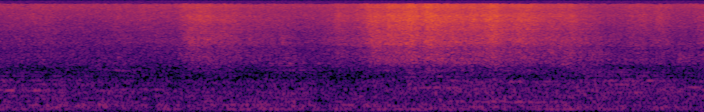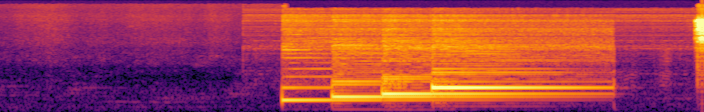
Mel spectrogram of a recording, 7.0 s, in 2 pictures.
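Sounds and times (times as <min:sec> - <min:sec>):
Kanazawa limited express train: 0:05.0 - 0:06.5.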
